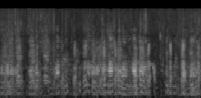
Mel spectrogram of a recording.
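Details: Ducks gathered at a creek, a dense overlapping chorus of nasal quacks and honking calls running on without pause.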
